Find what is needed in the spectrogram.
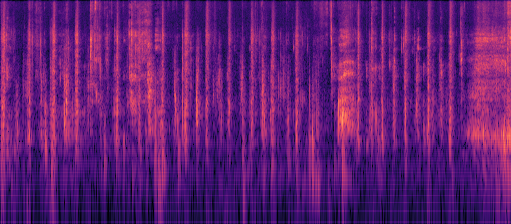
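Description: Close-miked chewing of a mouthful of crunchy vegetables and rice, with many small wet crunches and mouth clicks. Near the end comes a longer slurp of soup broth from a wooden spoon.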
